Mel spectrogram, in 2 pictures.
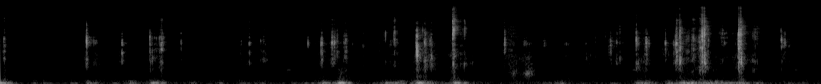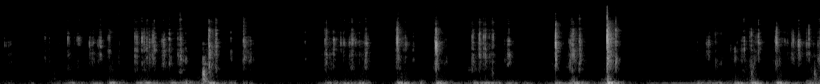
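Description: Typing on a computer keyboard: quick runs of keystrokes separated by short pauses.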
